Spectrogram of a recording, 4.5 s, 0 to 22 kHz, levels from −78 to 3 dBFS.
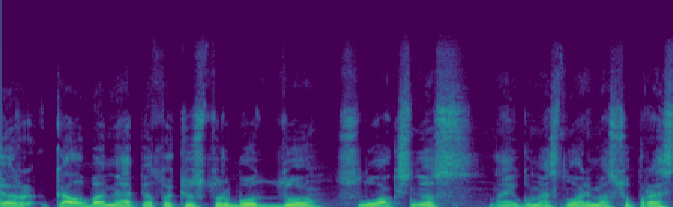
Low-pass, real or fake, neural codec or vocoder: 19.8 kHz; real; none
